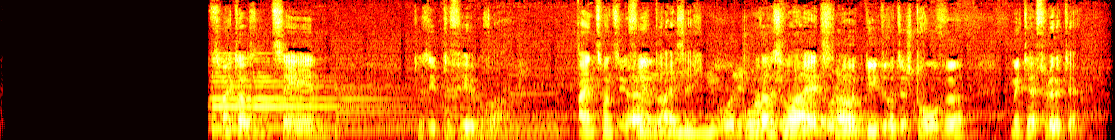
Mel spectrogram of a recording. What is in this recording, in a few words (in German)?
datumansage; the water is wide floete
